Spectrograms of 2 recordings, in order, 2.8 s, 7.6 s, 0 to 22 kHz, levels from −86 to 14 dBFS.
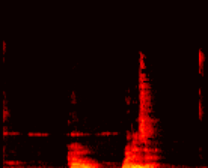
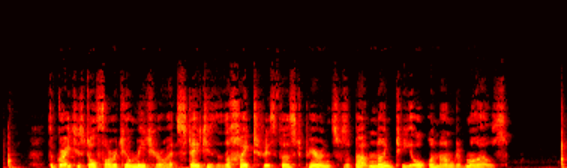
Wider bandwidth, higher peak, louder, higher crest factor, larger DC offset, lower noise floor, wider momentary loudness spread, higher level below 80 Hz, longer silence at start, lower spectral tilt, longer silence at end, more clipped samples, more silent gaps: first, 16 kHz vs 11 kHz; second, -14 dBFS vs 0 dBFS; second, -31 LUFS vs -16 LUFS; about the same, 18 dB vs 16 dB; neither; about the same, -66 dBFS vs -66 dBFS; first, 18 LU vs 10 LU; second, -64 dBFS vs -54 dBFS; first, 0.9 s vs 0.1 s; about the same, -6.5 dB/octave vs -5.5 dB/octave; first, 0.7 s vs 0 s; neither; neither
